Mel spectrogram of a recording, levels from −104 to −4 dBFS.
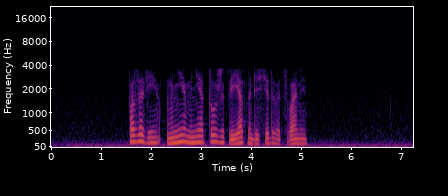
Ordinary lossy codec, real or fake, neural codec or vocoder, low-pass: none; real; none; 3.6 kHz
